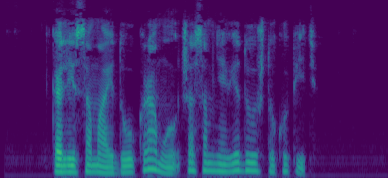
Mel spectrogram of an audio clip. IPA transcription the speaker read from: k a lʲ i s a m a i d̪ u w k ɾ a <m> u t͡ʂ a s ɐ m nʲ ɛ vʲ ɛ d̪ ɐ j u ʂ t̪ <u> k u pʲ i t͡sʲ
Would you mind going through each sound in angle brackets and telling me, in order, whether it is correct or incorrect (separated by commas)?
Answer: correct, incorrect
